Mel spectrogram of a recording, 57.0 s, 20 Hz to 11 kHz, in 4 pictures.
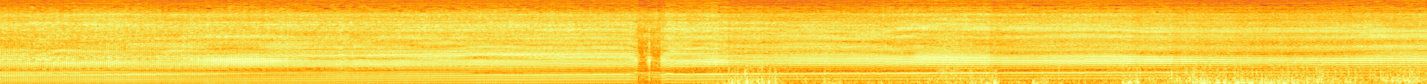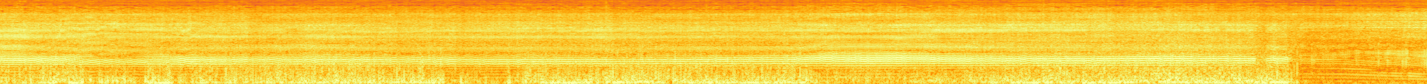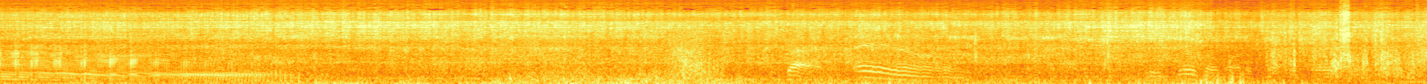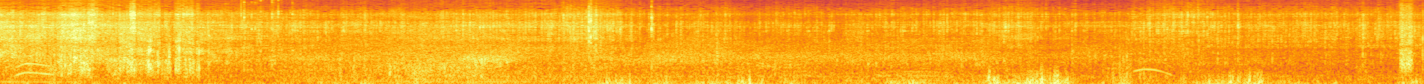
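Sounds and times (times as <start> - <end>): two-stroke engine running: 0.0 - 57.0
wind rumble on microphone: 6.2 - 57.0.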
